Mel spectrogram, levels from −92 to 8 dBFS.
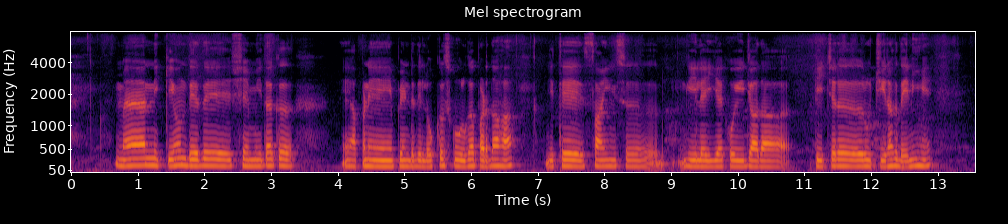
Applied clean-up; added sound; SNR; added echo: none; none; none; none.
